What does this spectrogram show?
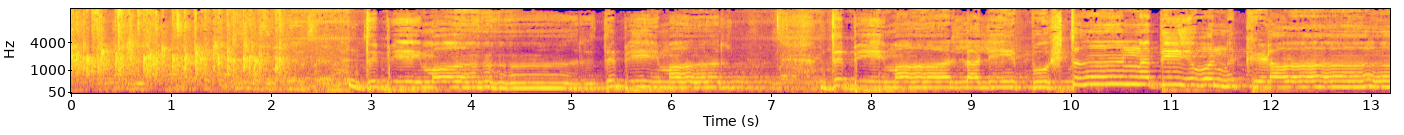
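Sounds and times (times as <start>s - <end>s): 
audience clapping for a poet at a poetry gathering: 0.0s - 2.7s
speech: 0.6s - 1.0s, 2.0s - 13.1s.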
